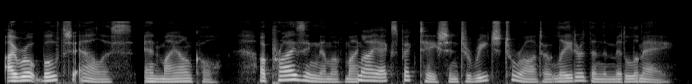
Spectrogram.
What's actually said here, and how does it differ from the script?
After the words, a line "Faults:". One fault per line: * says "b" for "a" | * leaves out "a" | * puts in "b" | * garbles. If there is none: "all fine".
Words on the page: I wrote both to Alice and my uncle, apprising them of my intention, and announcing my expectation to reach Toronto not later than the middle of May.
I wrote both to Alice and my uncle, apprising them of my my expectation to reach Toronto later than the middle May.
Faults:
* leaves out "intention and announcing"
* leaves out "not"
* leaves out "of"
